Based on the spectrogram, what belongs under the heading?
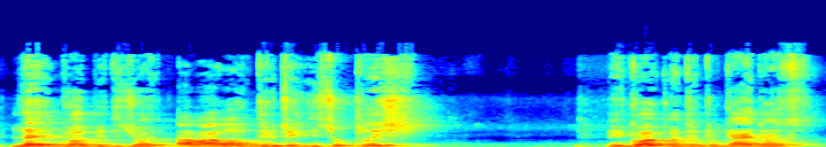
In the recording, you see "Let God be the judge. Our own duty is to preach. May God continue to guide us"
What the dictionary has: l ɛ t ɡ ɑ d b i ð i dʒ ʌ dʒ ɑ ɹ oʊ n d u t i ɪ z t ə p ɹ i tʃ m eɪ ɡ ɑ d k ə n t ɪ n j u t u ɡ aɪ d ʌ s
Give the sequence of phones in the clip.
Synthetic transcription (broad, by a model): l ɛ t ɡ ɑ d b i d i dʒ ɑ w ɑ w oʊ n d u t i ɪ s t ə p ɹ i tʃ m eɪ ɡ ɑ d k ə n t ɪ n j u t u ɡ aɪ d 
